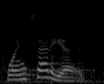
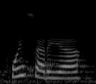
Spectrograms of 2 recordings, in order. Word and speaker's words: poinsettia: two correct pronunciations of poinsettias it is poinsettia but also the non-standard pronunciation of poinsettia which is well accepted in the south of course so today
